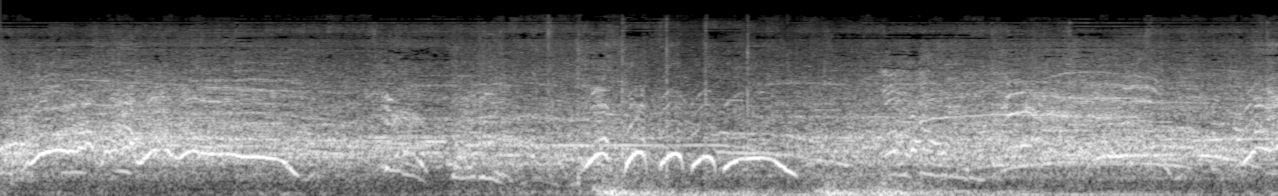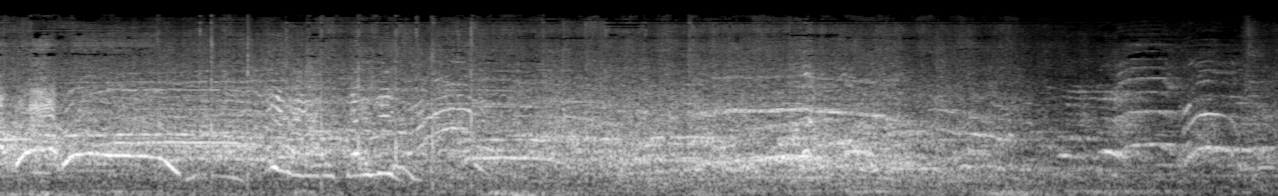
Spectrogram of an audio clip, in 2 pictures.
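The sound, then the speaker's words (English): A packed movie theater audience cheers as Marvel heroes arrive on screen, with many overlapping voices shouting and whooping loudly and continuously before the noise thins out near the end. “but slowly, all the heroes of the entire Marvel Universe come to the rescue, one by one. No way! And the audience just goes wild.”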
